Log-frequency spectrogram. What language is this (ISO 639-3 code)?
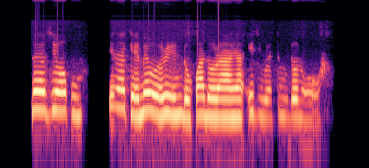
ibo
